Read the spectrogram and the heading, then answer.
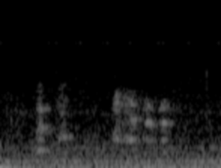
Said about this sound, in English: Got the dogs barking across the street.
